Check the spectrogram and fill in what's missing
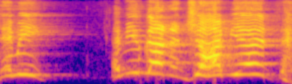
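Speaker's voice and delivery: very high, shrill, loud mom yell. Retelling an anti-drug tv commercial, the mom calling: imitating a mom yelling. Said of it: "you hear the kid's mom yell".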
